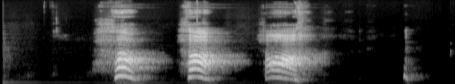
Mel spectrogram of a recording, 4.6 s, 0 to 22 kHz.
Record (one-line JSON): {"exhalation_length": "4.6 s", "exhalation_amplitude": 32767, "exhalation_signal_mean_std_ratio": 0.4, "survey_phase": "beta (2021-08-13 to 2022-03-07)", "age": "18-44", "gender": "Female", "wearing_mask": "No", "symptom_none": true, "smoker_status": "Never smoked", "respiratory_condition_asthma": false, "respiratory_condition_other": false, "recruitment_source": "REACT", "submission_delay": "3 days", "covid_test_result": "Negative", "covid_test_method": "RT-qPCR", "influenza_a_test_result": "Unknown/Void", "influenza_b_test_result": "Unknown/Void"}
